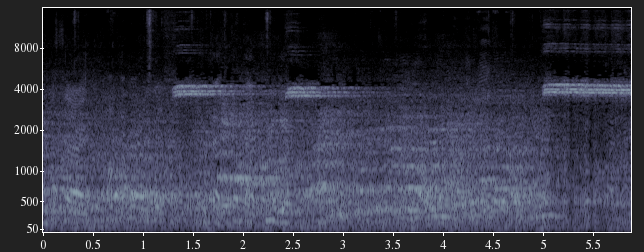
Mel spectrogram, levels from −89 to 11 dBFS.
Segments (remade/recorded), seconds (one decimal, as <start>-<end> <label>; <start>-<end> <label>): 0.0-5.9 recorded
